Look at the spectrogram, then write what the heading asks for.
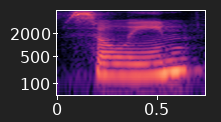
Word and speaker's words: Solène: America, and then what I thought it was Solène, but it's being pronounced by the narrator as Solene, so apologize for that.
